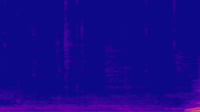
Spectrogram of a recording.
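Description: Faint, irregular clicks of typing on a keyboard, over a low steady hum.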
